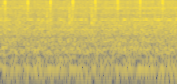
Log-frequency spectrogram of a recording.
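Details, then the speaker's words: Engine with a stock single-point Chrysler ignition, stock coil and carbon wires, running: plug wire spark jumping about a third of an inch to ground via screwdriver gives sharp, evenly spaced snaps about six a second; strong, healthy spark. "Now, if you're dealing with a simple ignition system like this, you can hear that spark snapping."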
